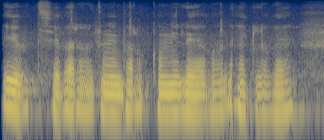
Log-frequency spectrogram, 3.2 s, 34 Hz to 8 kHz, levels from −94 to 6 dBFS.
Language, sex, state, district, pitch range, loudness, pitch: Chakma, male, Tripura, Dhalai, 100-110 Hz, -19 LUFS, 105 Hz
